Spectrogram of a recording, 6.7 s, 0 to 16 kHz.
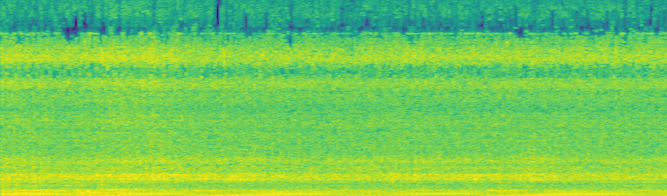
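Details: Hustler Raptor SD 54-inch zero turn mower after deck belt replacement; fires up, revs briefly, then holds a steady even hum with no squeal or slap from the new deck belt.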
